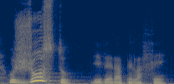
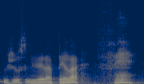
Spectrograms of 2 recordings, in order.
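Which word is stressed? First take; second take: justo; viverá. First: The stress is on the word justo. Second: The stress is on the word viverá.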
